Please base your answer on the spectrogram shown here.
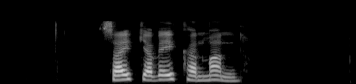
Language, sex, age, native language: Icelandic, female, 40-49, Icelandic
